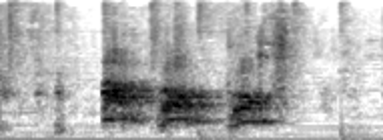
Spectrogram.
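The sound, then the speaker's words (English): A dog barks furiously, three loud, harsh barks in quick succession, then falls quiet against a low background hum. “Upset. Right furious. sound like a DEA dog.”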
